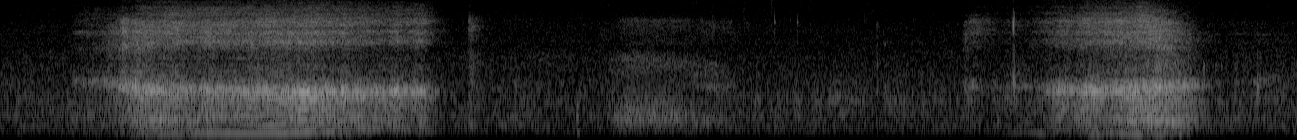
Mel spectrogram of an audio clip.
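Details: Father asleep filmed snoring: two loud, rattling snores on the in-breath with a quieter breath out between, in a quiet room.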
